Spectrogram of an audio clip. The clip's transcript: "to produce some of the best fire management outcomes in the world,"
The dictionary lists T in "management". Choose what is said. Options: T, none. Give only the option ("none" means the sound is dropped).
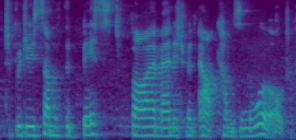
T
